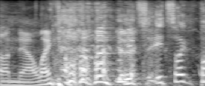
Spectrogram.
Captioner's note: laughing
